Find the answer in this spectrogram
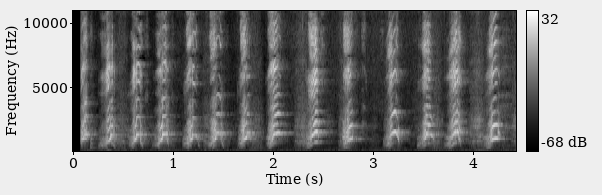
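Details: A pet umbrella cockatoo barks at a Rottweiler dog, giving a rapid run of about sixteen harsh, dog-like barks, three or four a second, each a rough mid-pitched yap.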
